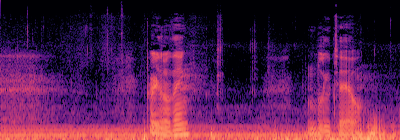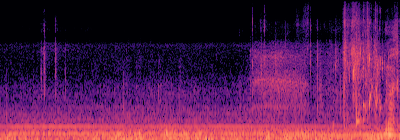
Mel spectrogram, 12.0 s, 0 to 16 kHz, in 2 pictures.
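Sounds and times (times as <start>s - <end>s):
faint steady hum: 0.0s - 12.0s
wind rumbling on microphone: 0.0s - 12.0s.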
